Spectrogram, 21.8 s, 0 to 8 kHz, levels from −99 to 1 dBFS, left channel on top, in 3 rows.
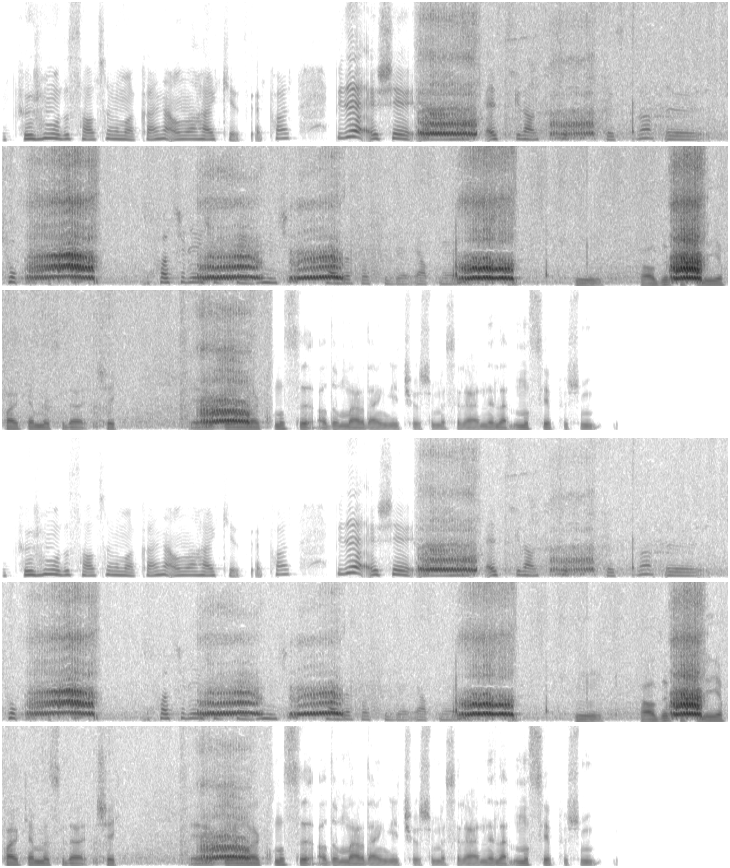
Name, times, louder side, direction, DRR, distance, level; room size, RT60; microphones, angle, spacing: voice 1, 0.0-2.4 2.7-8.3 8.7-12.7, left 2 dB, 60° left, 2.9 m, -50 dB
Cat, 4.2-4.8 5.5-5.9 6.3-6.4 7.5-8.2 9.2-9.9 10.1-10.7 11.8-12.4 12.7-12.8 13.9-14.3 15.2-15.3 16.4-17.0, left 4 dB, 25° left, 0.6 m, -28 dB
voice 2, 13.6-15.7 16.4-20.5, right 2 dB, 30° right, 1.1 m, -46 dB
open air
head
